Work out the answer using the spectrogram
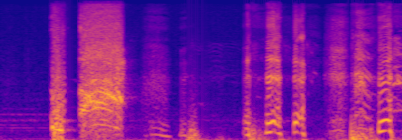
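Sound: cough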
